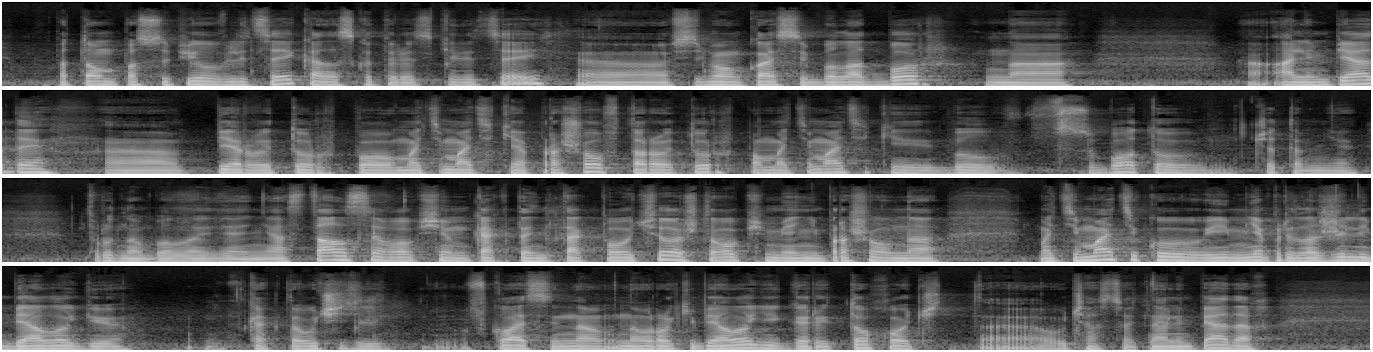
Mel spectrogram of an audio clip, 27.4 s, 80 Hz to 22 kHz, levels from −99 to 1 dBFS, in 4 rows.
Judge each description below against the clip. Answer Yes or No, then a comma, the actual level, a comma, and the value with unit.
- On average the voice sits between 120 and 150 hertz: No, low, 110 Hz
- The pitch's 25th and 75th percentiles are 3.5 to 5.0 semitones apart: No, average, 2.8 semitones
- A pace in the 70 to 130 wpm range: No, average, 140 wpm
